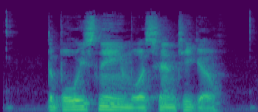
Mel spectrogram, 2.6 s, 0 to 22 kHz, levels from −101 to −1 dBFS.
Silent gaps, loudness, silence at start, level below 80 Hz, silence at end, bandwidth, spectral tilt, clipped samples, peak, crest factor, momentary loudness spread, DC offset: none; -34 LUFS; 0.05 s; -66 dBFS; 0.4 s; 14.5 kHz; -4.5 dB/octave; under 0.1%; -18 dBFS; 18 dB; 11 LU; under 0.1%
